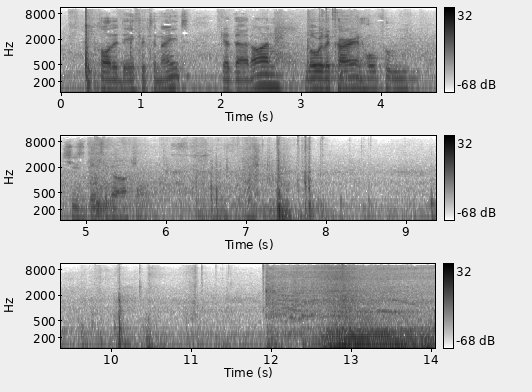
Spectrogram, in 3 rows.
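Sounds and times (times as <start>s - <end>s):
car engine starting and idling: 11.8s - 14.0s.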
